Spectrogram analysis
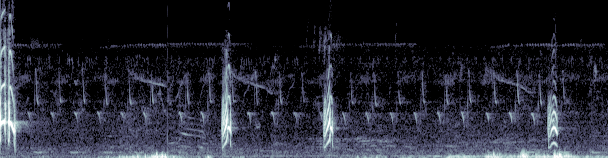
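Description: A pheasant chick gives four thin, high, downslurred peeps spaced a second or more apart, with low handling rumbles between them.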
